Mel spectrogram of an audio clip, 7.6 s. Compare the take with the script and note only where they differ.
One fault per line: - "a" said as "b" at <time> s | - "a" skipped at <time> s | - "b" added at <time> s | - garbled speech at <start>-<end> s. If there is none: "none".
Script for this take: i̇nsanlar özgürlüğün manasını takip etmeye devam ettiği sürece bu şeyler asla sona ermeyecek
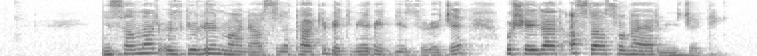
- "devam" skipped at 3.8 s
